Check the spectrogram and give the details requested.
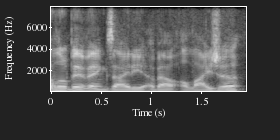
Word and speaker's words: Elijah: And Elijah. He was saying, oh, Elijah. And we were like, no, Elijah. He's like, Elijah. No, it's Elijah. Elijah. Elijah. And he was like, oh, Elijah. How do you spell it? And we said, E-L-I-J-A-H.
